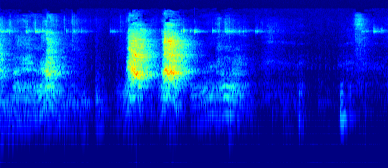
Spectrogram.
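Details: Young female Cairn Terrier, three months, playing fearlessly with an empty bottle: a soft bark, then two loud, rough barks close together with a growly tail, then near silence with a faint thump.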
